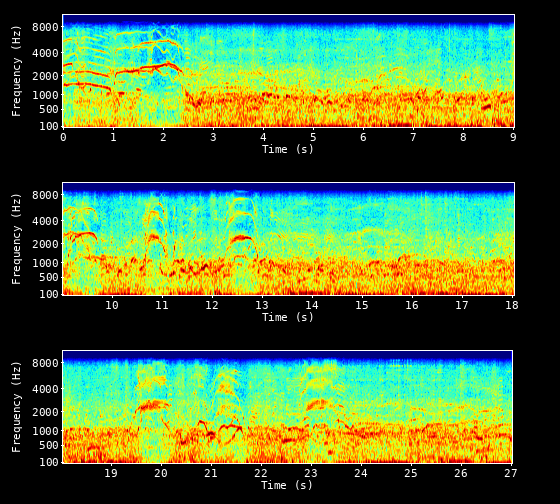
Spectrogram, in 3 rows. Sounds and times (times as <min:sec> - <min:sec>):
Speech: 0:00.0 - 0:27.0.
